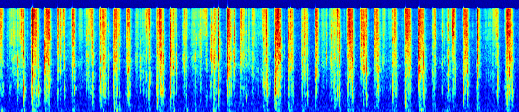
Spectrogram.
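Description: A deck of cards being shuffled by hand, packets slid from one hand to the other, making a steady run of quick, light clicks and slaps, about four or five a second.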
